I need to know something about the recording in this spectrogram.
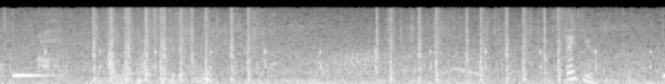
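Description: Coins clink and rattle into a change tray.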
